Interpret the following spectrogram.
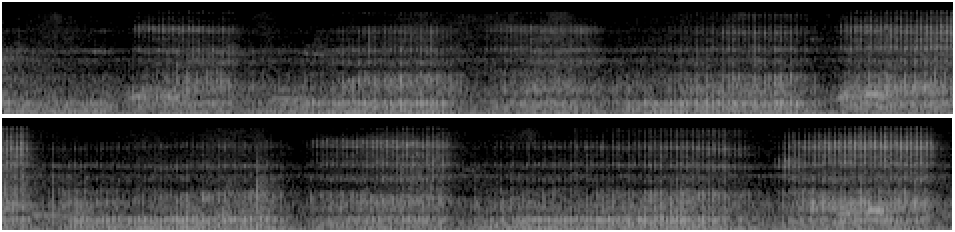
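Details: Oliver, a lap cat with FIV, a broken hip and upper respiratory infections, purring on a lap; a rhythmic rumbling purr swelling with each breath roughly every two seconds, breathy hiss on the louder phases.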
